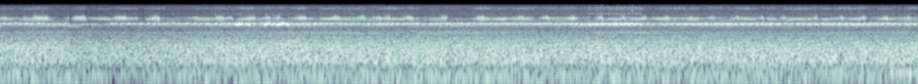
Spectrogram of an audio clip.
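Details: Many crickets chirp through the night in an unbroken high drone with pulses above. Louder close trills come in two bursts, around three seconds and again near eight seconds.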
